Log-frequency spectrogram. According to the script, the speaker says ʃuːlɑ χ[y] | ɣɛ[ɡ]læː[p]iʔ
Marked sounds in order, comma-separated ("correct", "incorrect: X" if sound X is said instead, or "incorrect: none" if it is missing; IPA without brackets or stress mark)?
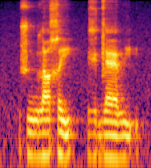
incorrect: i, correct, incorrect: β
